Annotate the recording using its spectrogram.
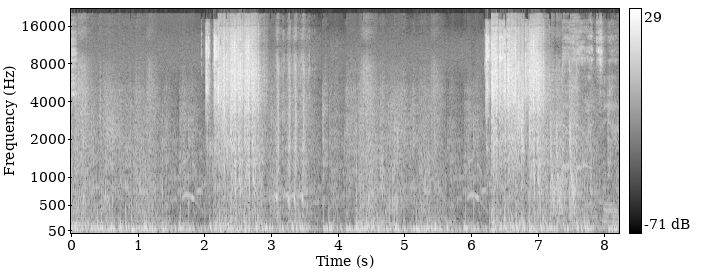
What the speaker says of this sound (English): now I've got enfilading fire on these poor chaps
